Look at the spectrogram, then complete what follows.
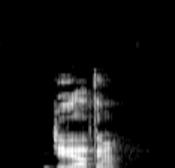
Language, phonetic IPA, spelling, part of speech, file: Russian, [dʲɪˈvʲatɨm], девятым, noun, Ru-девятым.ogg
- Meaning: dative plural of девя́тая (devjátaja)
